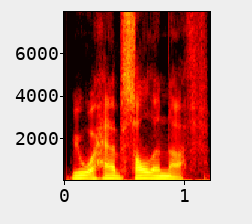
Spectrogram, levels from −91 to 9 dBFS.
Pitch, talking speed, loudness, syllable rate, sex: 125 Hz, 245 wpm, -16 LUFS, 5.4 syllables/s, male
